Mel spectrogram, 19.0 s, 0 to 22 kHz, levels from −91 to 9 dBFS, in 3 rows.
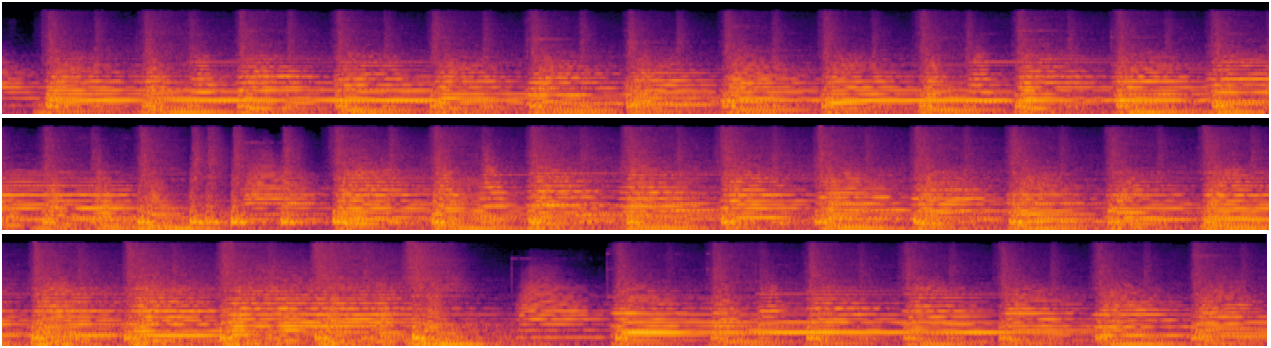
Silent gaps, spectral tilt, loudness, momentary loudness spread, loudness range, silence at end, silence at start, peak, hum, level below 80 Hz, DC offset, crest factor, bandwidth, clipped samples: none; -5.5 dB/octave; -17 LUFS; 5 LU; 2 LU; 0 s; 0 s; 0 dBFS; none; -28 dBFS; under 0.1%; 16 dB; 16.5 kHz; under 0.1%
